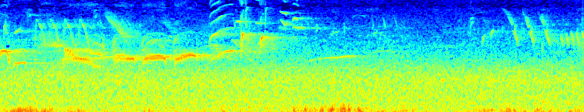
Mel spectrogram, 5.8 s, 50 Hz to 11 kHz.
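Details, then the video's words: Common blackbird (Turdus merula) perched in a conifer in Helsinki, Finland, April 2022, singing a mellow, fluty warble ending in a high squeaky twitter, with fainter twittering later over a low wind or traffic rumble. "Blackbird perching in the conifer, singing"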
